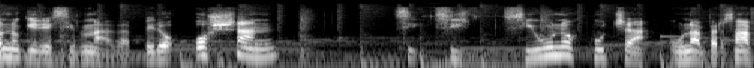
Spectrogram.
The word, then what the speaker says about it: Auchan: Poner al campo en francés es Auchan, ¿no?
